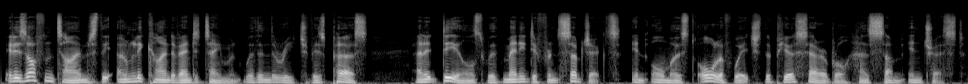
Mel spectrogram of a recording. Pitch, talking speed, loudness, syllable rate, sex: 100 Hz, 200 wpm, -20 LUFS, 5.6 syllables/s, male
